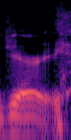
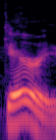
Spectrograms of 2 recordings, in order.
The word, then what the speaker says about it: Gerry: jericho because i can't stand it when people call me jerry because it's not jerry because i was raised being called gary so that's it so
